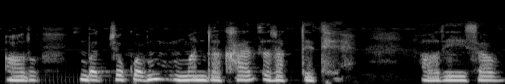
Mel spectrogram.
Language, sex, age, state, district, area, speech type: Hindi, female, 30-45, Uttar Pradesh, Ghazipur, rural, spontaneous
